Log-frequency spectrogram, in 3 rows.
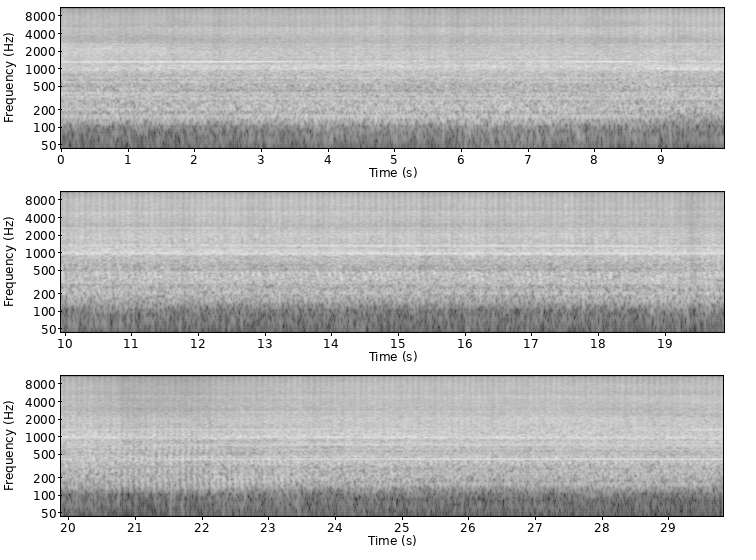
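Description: Cabin noise of the original Batcopter, a Bell 47 piston-engined helicopter, in level flight: engine and rotor running steadily with a rapid, even chop, and a few steady whining tones over it.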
